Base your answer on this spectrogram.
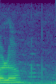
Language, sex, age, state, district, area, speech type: Odia, female, 18-30, Odisha, Bargarh, rural, read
